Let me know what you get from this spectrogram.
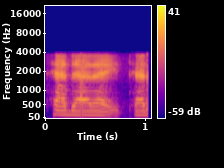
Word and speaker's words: tereré: It's kind of difficult to pronounce, but it's called tereré.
